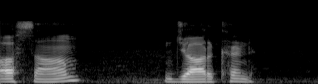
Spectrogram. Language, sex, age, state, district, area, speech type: Kashmiri, male, 30-45, Jammu and Kashmir, Anantnag, rural, spontaneous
